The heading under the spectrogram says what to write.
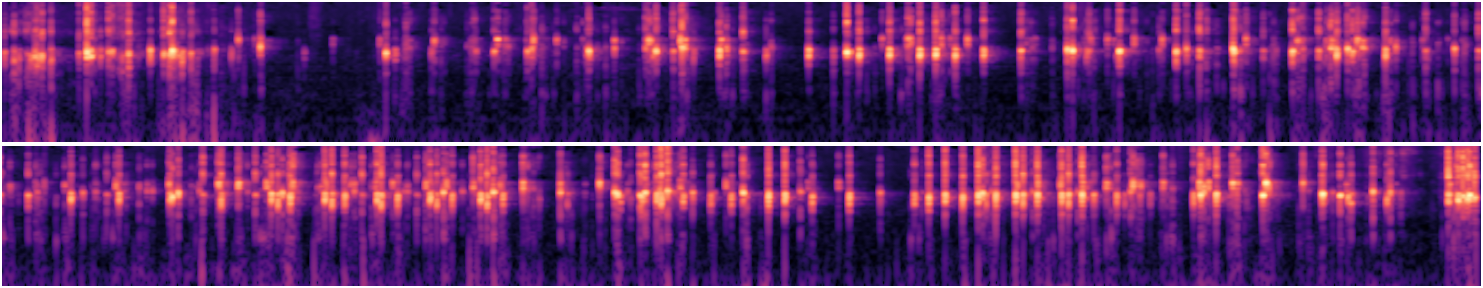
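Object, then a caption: Segmented plastic fidget slug toy. A rainbow segmented plastic fidget slug toy is held against the side of the mic and flexed by hand, its hollow segments rattling. Dense, dry, bright clicks and clatters run throughout with almost no low end, pausing briefly near the second mark before resuming.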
